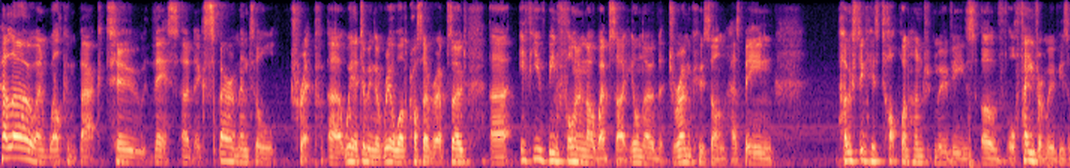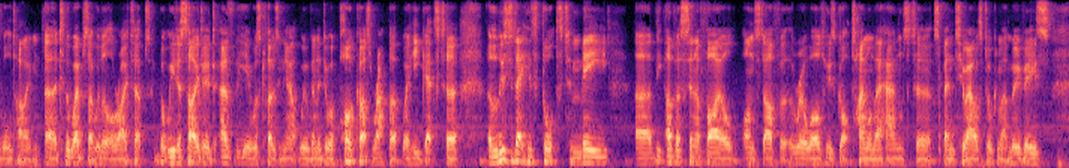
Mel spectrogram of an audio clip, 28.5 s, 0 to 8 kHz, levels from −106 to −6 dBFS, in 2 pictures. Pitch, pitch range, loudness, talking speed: 110 Hz, 95-130 Hz, -23 LUFS, 210 wpm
